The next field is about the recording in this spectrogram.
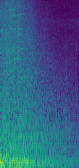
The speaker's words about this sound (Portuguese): O cômodo escuro se iluminou com o disparo.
